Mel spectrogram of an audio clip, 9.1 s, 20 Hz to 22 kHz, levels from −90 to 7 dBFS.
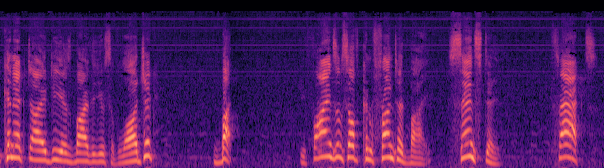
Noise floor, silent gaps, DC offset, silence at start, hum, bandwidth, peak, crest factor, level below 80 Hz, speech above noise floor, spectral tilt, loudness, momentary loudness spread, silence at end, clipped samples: -51 dBFS; none; under 0.1%; 0 s; none; 17 kHz; -2 dBFS; 16 dB; -58 dBFS; 33 dB; -4 dB/octave; -18 LUFS; 14 LU; 0.15 s; under 0.1%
